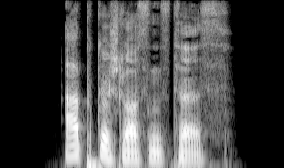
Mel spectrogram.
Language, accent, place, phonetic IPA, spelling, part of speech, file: German, Germany, Berlin, [ˈapɡəˌʃlɔsn̩stəs], abgeschlossenstes, adjective, De-abgeschlossenstes.ogg
- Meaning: strong/mixed nominative/accusative neuter singular superlative degree of abgeschlossen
